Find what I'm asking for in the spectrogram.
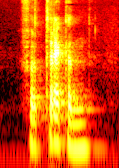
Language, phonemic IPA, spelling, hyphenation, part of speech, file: Dutch, /vərˈtrɛ.kə(n)/, vertrekken, ver‧trek‧ken, verb / noun, Nl-vertrekken.ogg
- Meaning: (verb) to depart, to leave; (noun) plural of vertrek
